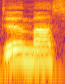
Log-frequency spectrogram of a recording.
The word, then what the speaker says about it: Dimas: Oh, it's not pronounced Dimash with, it's not sh at the end. Sh. I don't believe so. I think it's just an S without the H.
